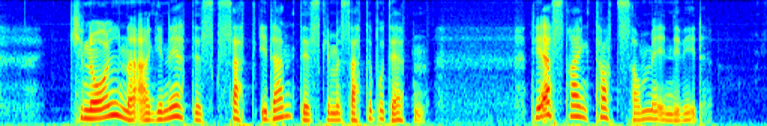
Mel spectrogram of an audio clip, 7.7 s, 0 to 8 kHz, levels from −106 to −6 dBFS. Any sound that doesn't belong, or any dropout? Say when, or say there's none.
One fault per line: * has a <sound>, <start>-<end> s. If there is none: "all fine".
all fine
